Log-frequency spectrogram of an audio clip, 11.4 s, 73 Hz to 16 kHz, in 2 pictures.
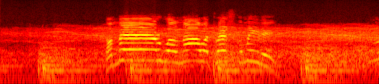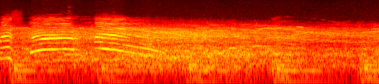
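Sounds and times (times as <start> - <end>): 
crowd effect: 0.0 - 11.3.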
